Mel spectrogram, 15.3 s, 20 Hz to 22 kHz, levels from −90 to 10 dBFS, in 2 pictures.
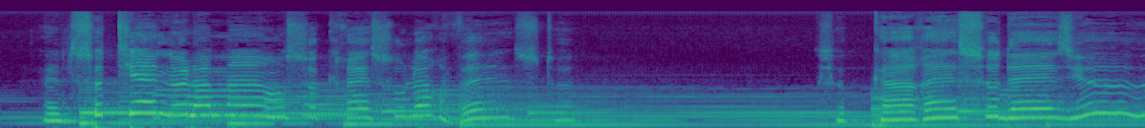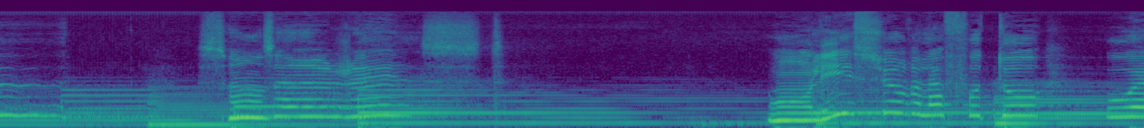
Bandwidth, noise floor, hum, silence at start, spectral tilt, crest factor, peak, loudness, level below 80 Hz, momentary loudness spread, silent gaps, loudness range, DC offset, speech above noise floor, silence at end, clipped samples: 16 kHz; -44 dBFS; none; 0 s; -5.5 dB/octave; 18 dB; -6 dBFS; -23 LUFS; -48 dBFS; 18 LU; none; 5 LU; under 0.1%; 22 dB; 0 s; under 0.1%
